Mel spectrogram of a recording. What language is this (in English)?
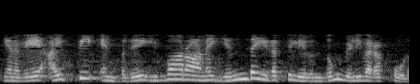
Tamil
